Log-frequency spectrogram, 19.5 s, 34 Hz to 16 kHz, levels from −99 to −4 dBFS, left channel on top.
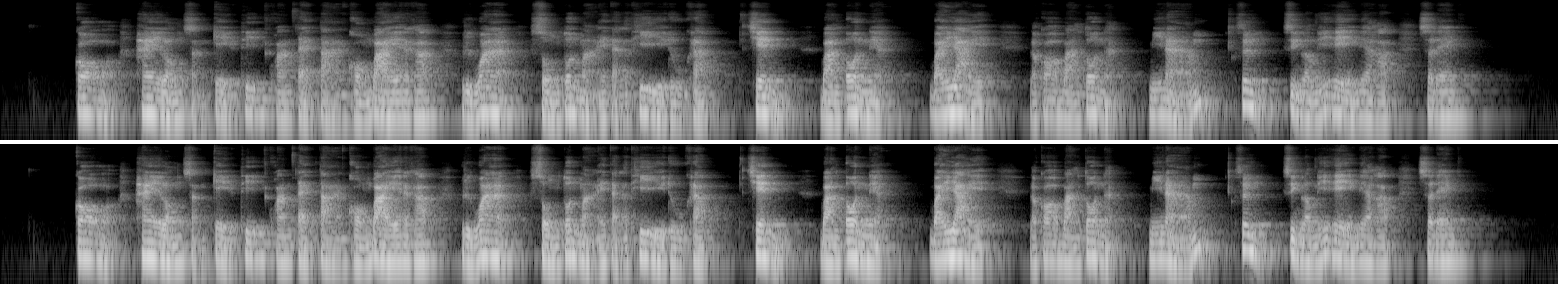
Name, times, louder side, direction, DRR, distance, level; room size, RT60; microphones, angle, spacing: voice 1, 0.9-8.8 9.3-9.8 10.2-11.0 11.6-13.9 14.4-15.0 15.4-18.3, right 2 dB, 30° right, 2 dB, 0.6 m, -30 dB
9.3 x 3.7 x 4.0 m, 0.92 s
head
